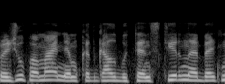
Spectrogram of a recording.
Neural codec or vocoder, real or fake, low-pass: none; real; 7.2 kHz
